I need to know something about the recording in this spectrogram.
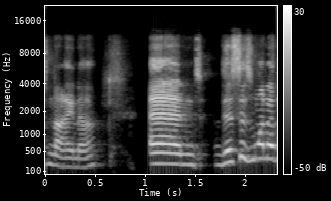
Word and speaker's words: Nina: Du Bois, and her name was Nina Gomer Du Bois, and is pronounced Nina.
